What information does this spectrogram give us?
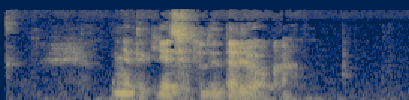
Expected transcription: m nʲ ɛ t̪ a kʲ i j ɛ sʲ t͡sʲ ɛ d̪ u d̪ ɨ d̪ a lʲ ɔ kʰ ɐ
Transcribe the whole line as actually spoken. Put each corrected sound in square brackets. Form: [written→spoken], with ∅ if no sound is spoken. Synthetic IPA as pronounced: m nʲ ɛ t̪ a kʲ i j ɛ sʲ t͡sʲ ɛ [d̪→t̪] u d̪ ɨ d̪ a lʲ ɔ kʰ ɐ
